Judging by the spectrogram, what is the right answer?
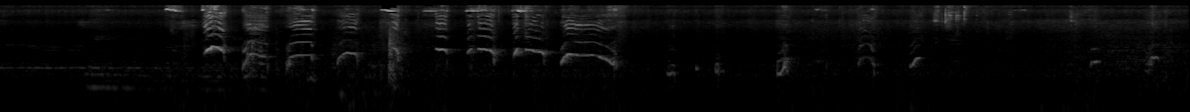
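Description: Four-week-old golden retriever puppies whining and yipping: a run of high-pitched, arching cries about two a second for a few seconds, then fainter, scattered ones.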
